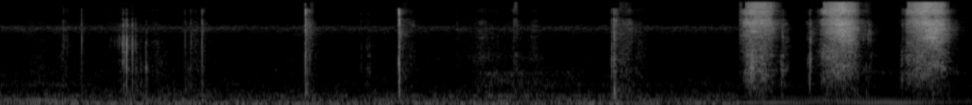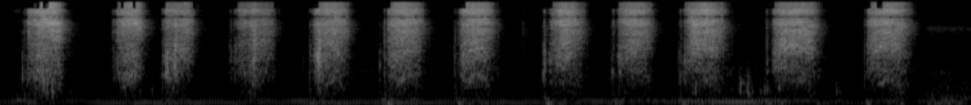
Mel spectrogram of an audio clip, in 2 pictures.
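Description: Repeated rhythmic scratchy strokes of sanding fabric, about a dozen in a steady back-and-forth pattern, close up, following a quieter stretch of rubbing.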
